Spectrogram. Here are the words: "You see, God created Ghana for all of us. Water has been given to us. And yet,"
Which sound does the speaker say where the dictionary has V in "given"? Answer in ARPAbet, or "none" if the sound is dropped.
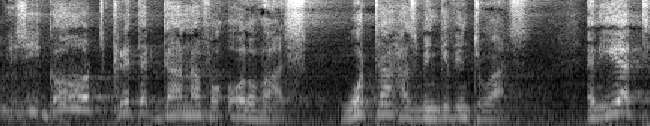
V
